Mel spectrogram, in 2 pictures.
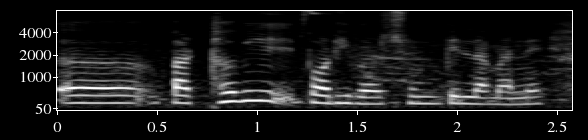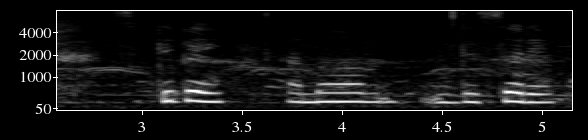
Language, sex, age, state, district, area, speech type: Odia, female, 18-30, Odisha, Kendrapara, urban, spontaneous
